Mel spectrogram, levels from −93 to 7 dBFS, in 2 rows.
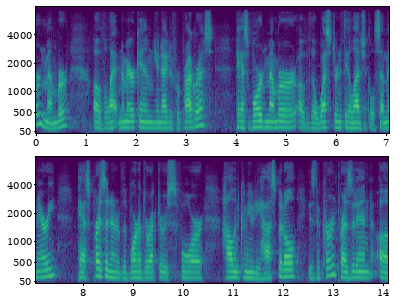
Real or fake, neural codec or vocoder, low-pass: fake; codec, 16 kHz, 2 kbps, X-Codec, HuBERT features, trained on LibriSpeech; 7.2 kHz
